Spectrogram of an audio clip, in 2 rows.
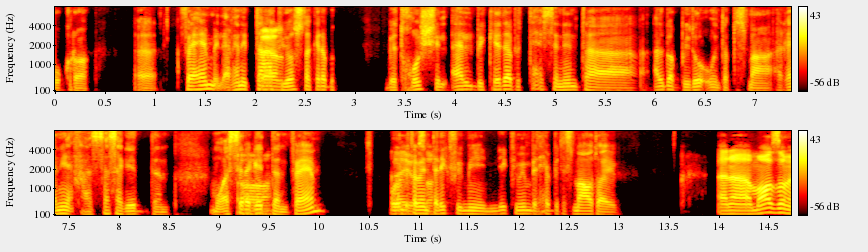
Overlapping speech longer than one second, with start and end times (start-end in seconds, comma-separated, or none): none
